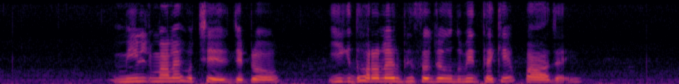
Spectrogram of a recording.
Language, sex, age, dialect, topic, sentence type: Bengali, male, 18-24, Jharkhandi, agriculture, statement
